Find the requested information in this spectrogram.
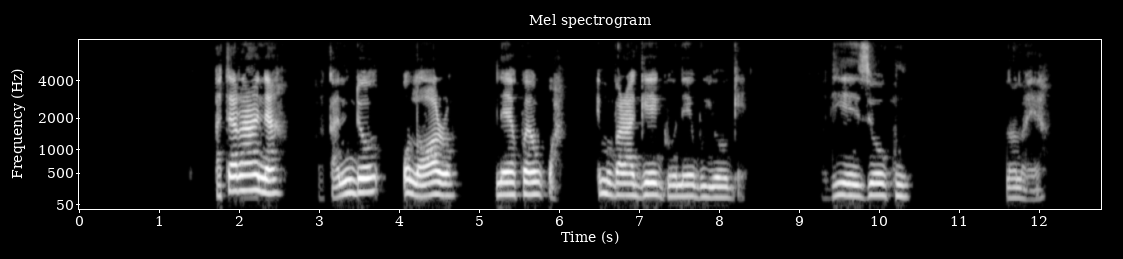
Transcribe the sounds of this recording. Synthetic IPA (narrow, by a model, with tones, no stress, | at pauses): a˨te˦ɾa˦a˦ɲa˦ | ma˨ka˨n̩˦dɪ˦ | ʊ˦lɔ˨ɔ˦ɾʊ˦ | ne˦kʷe˦ŋ̩˦kʷa˨ | ɪ˦mʊ˨ba˨ɾa˦ɡe˦ɡo˨ne˦ɡ͡bu˨jo˦ɡe˨ | ɔ˨dɪ˦ɦe˨e˨zi˦o˦kʷu˦ | nɔ˦na̰˨ja˦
